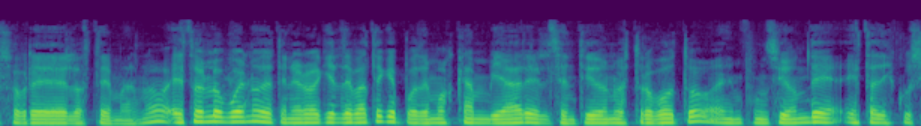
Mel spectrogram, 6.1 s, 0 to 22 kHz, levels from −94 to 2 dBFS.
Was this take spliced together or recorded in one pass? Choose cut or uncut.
uncut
